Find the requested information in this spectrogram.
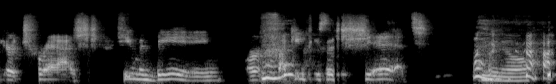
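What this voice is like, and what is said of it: Impression of hostile online commenters. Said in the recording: “That's a very good impression of those people in the comments.”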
